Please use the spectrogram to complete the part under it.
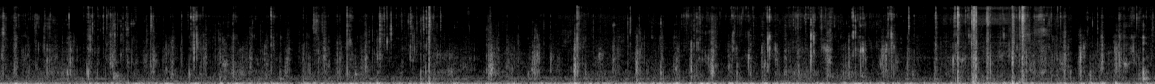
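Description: Fingers squish and rustle through rice close by.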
